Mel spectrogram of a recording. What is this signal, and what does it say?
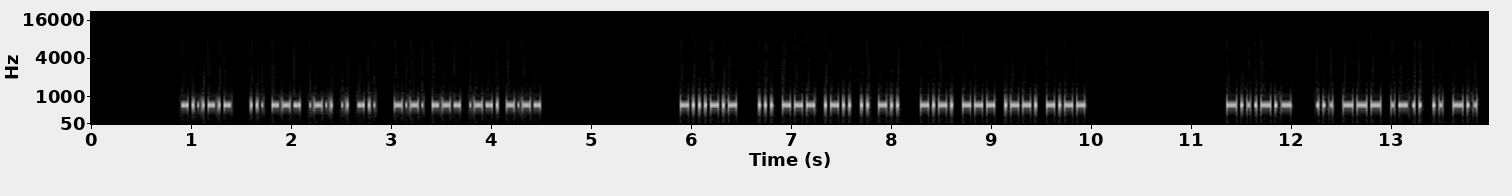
Morse code, heard as a keyed tone, about 35 wpm, 700 Hz. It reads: <BK> SOLID COPY <BK> SOLID COPY <BK> SOLID
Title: Speed-Racing Common QSO Phrases - 30wpm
